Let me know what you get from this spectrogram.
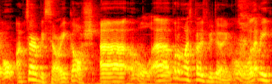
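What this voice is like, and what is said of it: Dithering Hugh Grant impression. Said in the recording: “I become 30% more Hugh Grant. ... Dithering.”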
